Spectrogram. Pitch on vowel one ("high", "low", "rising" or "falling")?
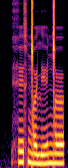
high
